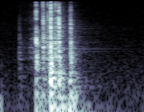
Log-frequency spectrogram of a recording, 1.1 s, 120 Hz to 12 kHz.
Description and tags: Key insertion
Putting key into lock
Recorded with Zoom h2n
